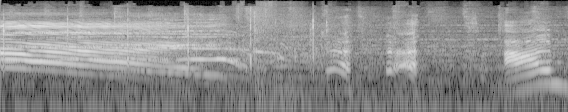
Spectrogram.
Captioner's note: laughs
